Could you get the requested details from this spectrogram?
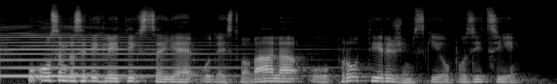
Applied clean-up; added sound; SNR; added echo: none; Bowed string instrument; 6 dB; none.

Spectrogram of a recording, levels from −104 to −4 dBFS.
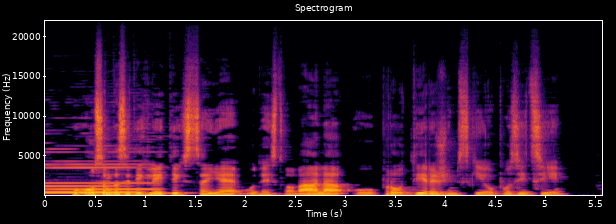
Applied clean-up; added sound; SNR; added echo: classical method Wiener filter.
